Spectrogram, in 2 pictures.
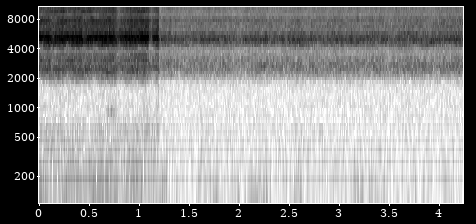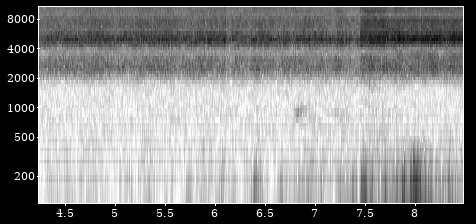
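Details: Cretan cicada (Cicada cretensis) sings after sunset in an olive grove at 34°C, a steady, high, hissing buzz that swells louder at the start and end.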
